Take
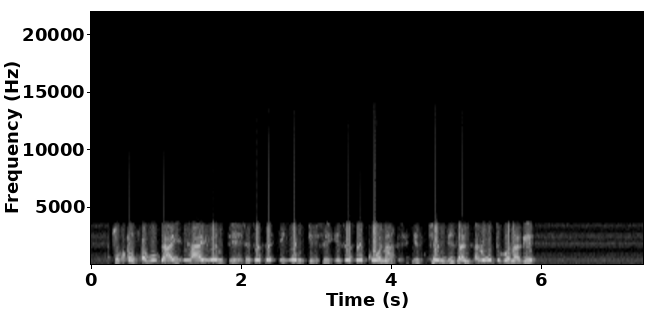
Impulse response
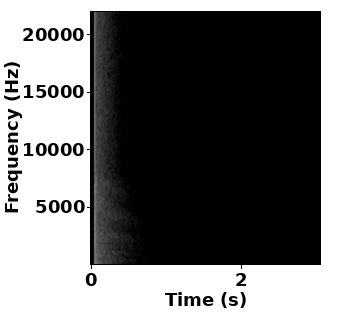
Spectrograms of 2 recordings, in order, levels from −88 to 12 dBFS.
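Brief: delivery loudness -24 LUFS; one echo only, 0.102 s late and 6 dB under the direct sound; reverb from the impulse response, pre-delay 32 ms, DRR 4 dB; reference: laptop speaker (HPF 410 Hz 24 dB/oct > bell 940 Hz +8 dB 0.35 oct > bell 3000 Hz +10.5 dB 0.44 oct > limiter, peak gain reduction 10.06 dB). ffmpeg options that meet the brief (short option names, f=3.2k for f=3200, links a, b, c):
-filter_complex "[0:a]aecho=1:1:102:0.501,asplit=2[a][b];[1:a]atrim=start_sample=2205,adelay=32[c];[b][c]afir=irnorm=-1:irlink=0,volume=-8.5dB[d];[a][d]amix=inputs=2:normalize=0,highpass=f=410:w=0.5412,highpass=f=410:w=1.3066,equalizer=f=940:t=o:w=0.35:g=8,equalizer=f=3k:t=o:w=0.44:g=10.5,alimiter=limit=-14dB:level=0:latency=1"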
